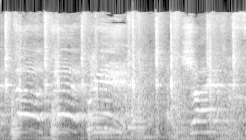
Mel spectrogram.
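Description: Live rock band playing: a male lead voice sings over electric guitars and a drum kit.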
